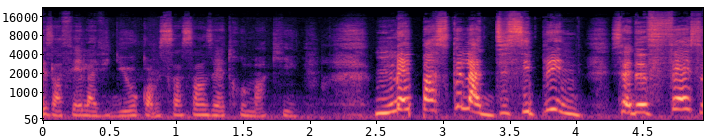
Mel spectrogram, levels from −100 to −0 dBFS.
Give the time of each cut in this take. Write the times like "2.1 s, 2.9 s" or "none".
2.1 s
